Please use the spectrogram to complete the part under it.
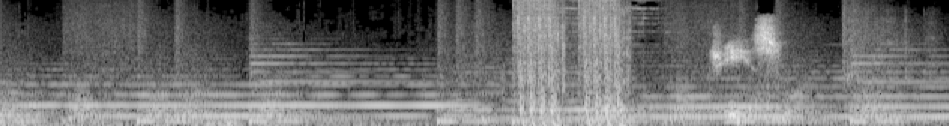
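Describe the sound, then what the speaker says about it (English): Gunfire in the first-person shooter Darkest of Days: bursts of rapid shots ring out amid a droning musical backdrop, with a voice reacting briefly between volleys. "Where are these shots coming from?"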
